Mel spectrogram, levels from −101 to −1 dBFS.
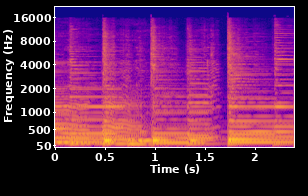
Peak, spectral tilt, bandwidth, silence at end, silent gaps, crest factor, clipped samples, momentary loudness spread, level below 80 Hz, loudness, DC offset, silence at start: -2 dBFS; -6 dB/octave; 16 kHz; 0 s; none; 18 dB; under 0.1%; 4 LU; -54 dBFS; -21 LUFS; under 0.1%; 0 s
